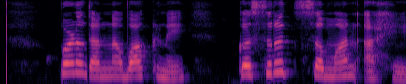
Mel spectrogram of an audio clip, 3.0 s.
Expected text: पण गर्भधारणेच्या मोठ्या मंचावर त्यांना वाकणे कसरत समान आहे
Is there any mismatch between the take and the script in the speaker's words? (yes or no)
yes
